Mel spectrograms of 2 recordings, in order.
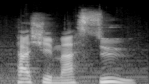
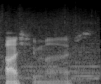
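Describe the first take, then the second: First: The final u sound is fully said. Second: The final u sound is dropped. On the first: "Tashimasu to trigger somebody in the chat" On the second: "I think it is a Tashimash"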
